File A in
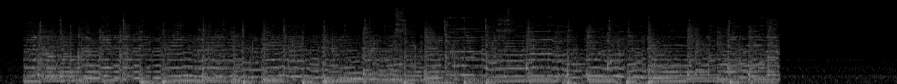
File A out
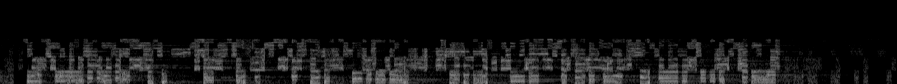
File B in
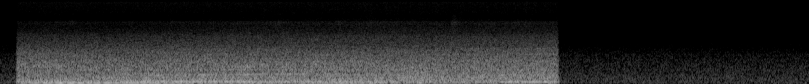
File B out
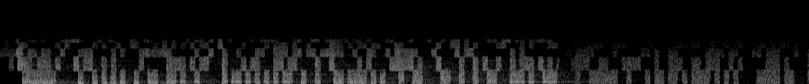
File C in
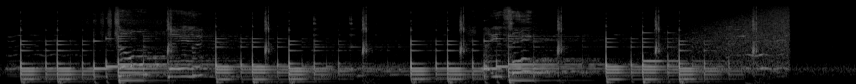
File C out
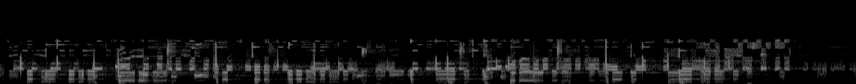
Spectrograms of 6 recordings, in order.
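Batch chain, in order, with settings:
time-frequency cells dropped at random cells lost 54%
downward compressor 12 to 1, threshold −41 dBFS
linear-phase brick-wall low-pass 3,200 Hz
four-comb reverb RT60 2.3 s, combs from 28 ms, DRR 18.5 dB
level +8 dB

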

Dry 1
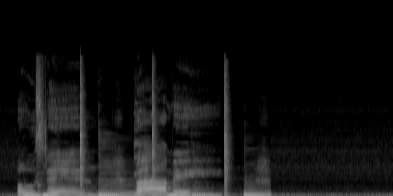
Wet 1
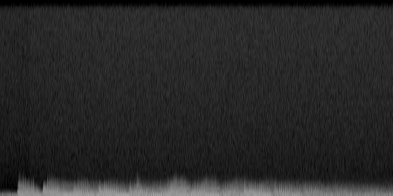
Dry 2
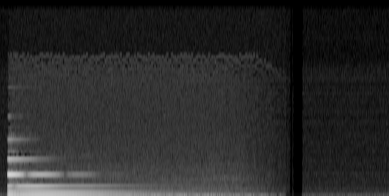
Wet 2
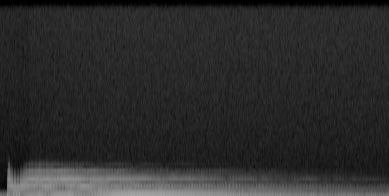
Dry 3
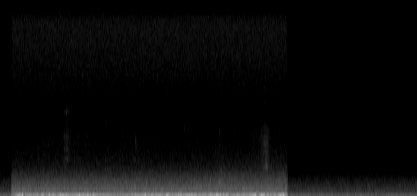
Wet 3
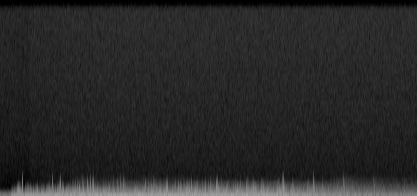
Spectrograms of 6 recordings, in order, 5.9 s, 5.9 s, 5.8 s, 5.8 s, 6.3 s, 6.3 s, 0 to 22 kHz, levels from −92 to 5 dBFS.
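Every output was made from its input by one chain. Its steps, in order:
high-pass filter 180 Hz 12 dB per octave
downward compressor 2 to 1, threshold −41 dBFS
Gaussian smoothing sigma 20 samples
sine wavefolder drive 15 dB, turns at −32.5 dBFS
background noise blue −64 dBFS
feedback delay with all-pass diffusion 982 ms, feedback 49%, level −10 dB
feedback echo at a low word length 454 ms, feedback 55%, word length 11 bits, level −4.5 dB
level −1 dB

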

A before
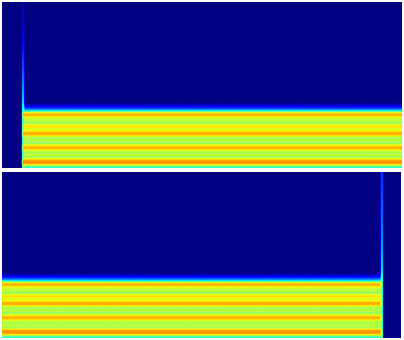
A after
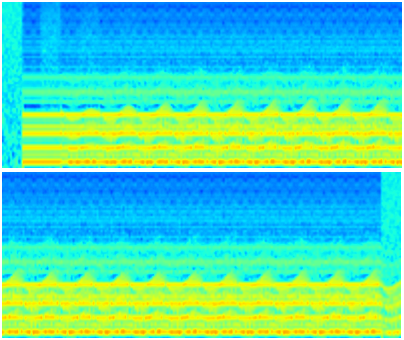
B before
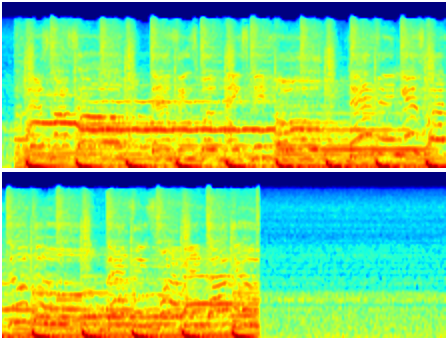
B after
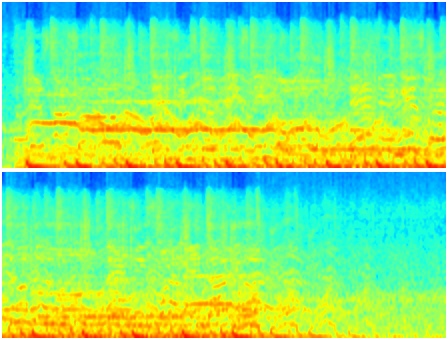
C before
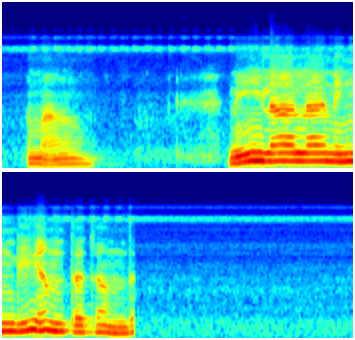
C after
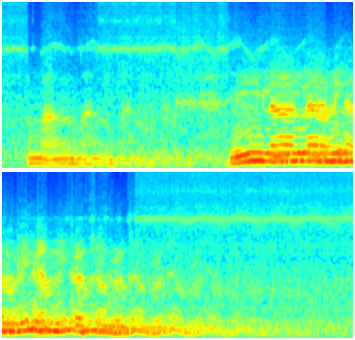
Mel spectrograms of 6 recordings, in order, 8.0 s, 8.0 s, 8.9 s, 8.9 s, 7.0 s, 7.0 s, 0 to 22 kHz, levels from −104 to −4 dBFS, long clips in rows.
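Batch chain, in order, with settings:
converter with a step at zero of −28.5 dBFS
feedback echo with a swinging delay time 387 ms, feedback 60%, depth 165 cents, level −6 dB
level −8.5 dB

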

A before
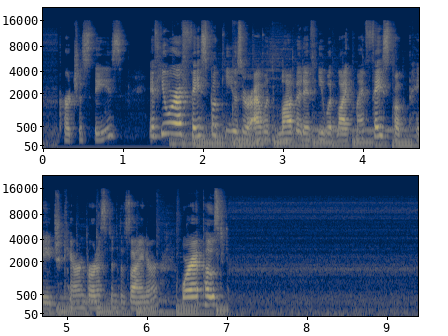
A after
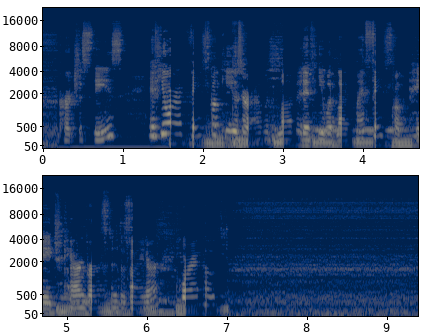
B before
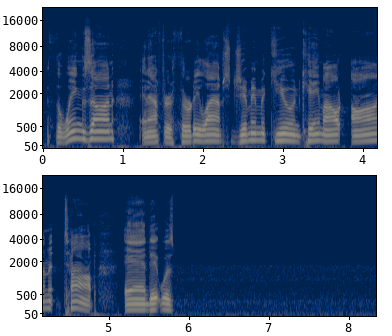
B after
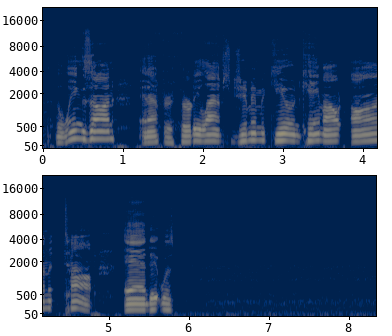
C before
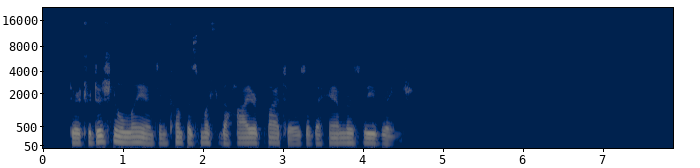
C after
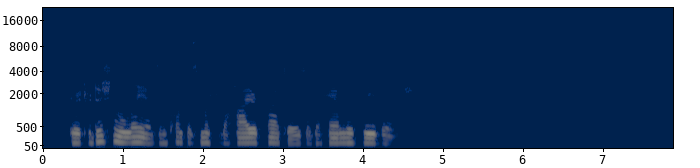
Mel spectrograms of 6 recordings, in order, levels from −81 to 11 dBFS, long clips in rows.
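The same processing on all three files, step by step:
reverb reduction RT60 0.61 s
harmonic and percussive parts rebalanced percussive −17 dB
gate with flip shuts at −17 dBFS, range −29 dB

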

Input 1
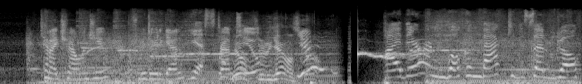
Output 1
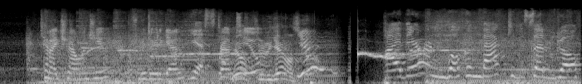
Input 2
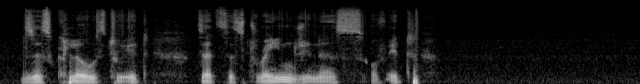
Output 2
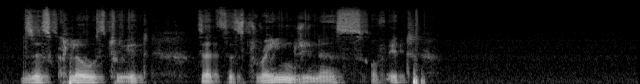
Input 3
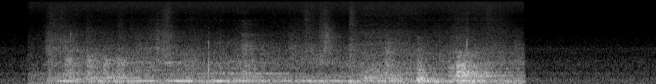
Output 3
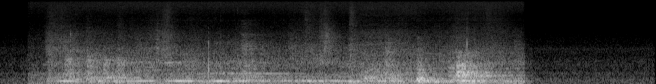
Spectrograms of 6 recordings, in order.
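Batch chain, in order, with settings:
single-tap delay 77 ms −14.5 dB
level −1 dB

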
